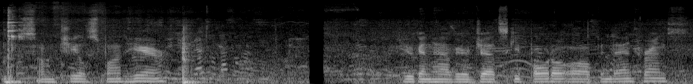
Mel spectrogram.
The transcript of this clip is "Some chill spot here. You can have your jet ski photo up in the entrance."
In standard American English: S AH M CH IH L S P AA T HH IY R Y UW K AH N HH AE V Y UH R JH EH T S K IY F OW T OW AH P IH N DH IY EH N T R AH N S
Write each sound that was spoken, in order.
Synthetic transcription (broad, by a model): S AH M CH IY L S P AA T HH IY R Y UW K AH N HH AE V Y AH R JH EH T S K IY P OW T OW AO F IH N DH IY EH N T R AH N S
